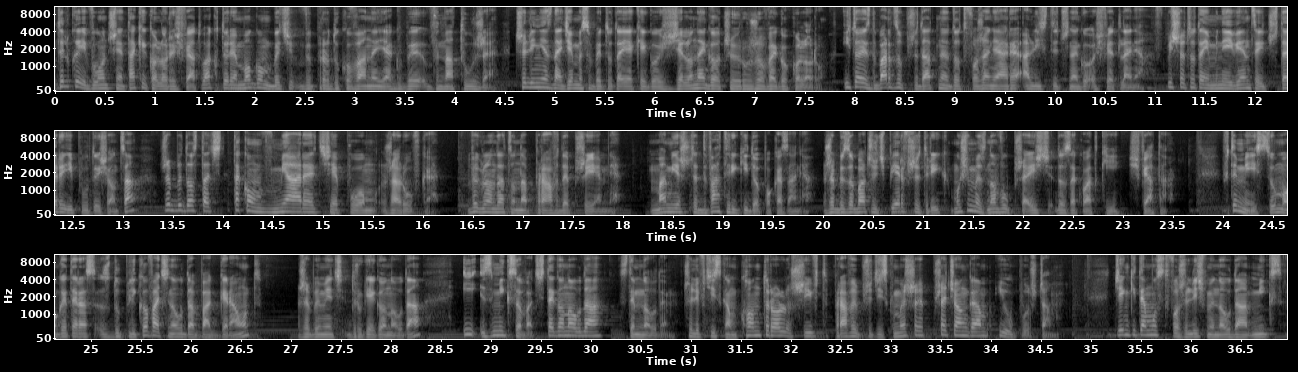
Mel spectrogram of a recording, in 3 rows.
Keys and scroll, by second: 10.3-10.7 typing, 11.8 typing, 25.7 d.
